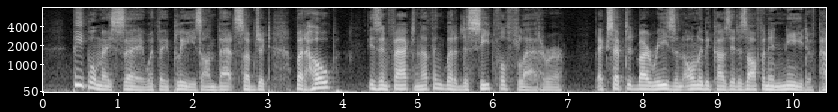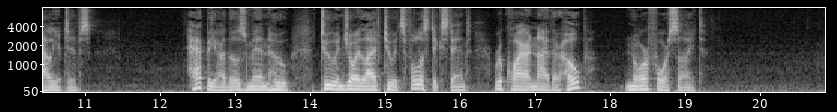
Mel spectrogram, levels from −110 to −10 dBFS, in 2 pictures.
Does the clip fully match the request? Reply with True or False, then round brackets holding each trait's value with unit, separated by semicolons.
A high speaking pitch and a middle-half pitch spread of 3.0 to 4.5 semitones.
False (115 Hz; 3.6 semitones)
